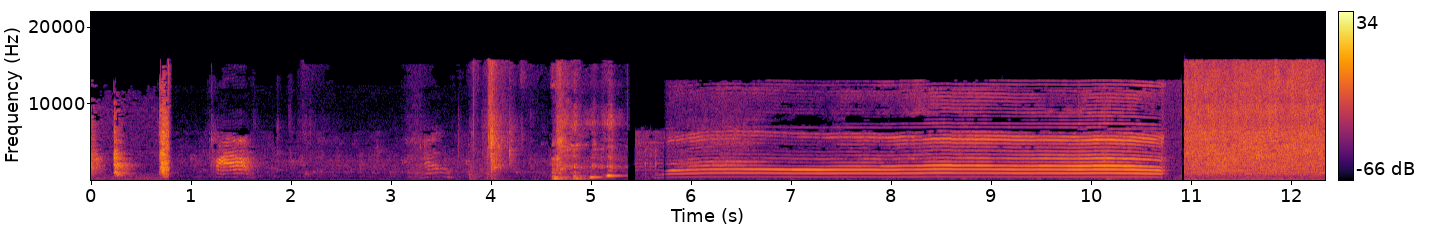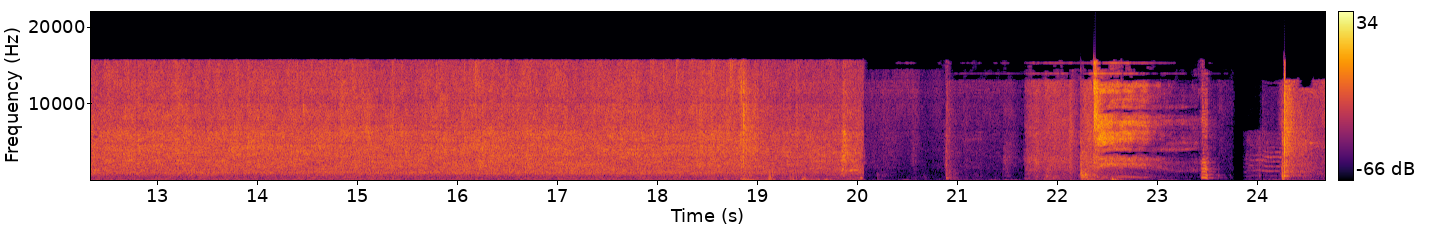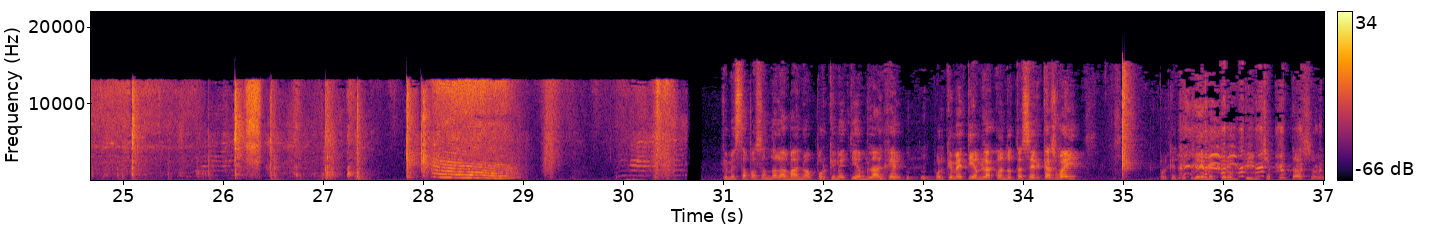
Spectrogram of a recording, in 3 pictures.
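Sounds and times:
cat meowing long: 5.6 - 10.9.

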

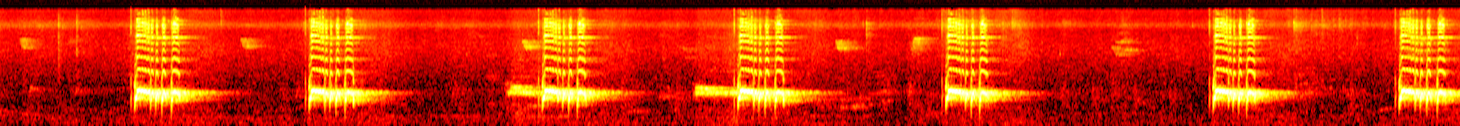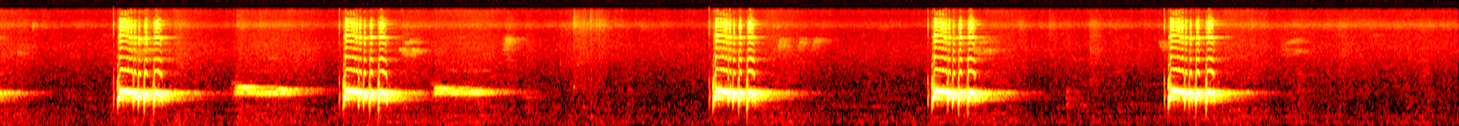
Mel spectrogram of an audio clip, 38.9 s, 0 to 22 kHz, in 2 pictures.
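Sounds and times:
dove cooing: 1.8 - 3.0, 4.1 - 5.4, 6.8 - 8.6, 9.3 - 11.1, 12.6 - 13.8, 16.2 - 17.5, 18.6 - 19.9, 21.0 - 26.2, 29.0 - 30.1, 31.9 - 33.1, 35.0 - 36.3.

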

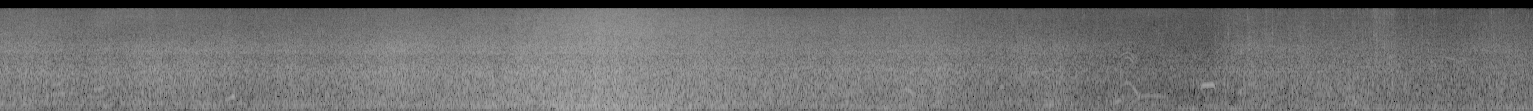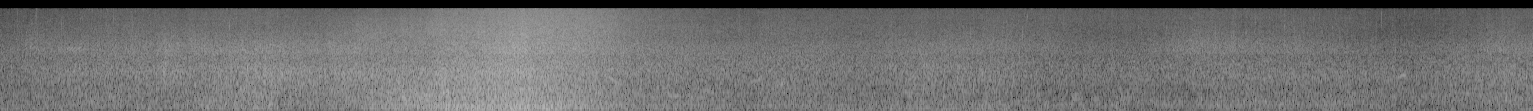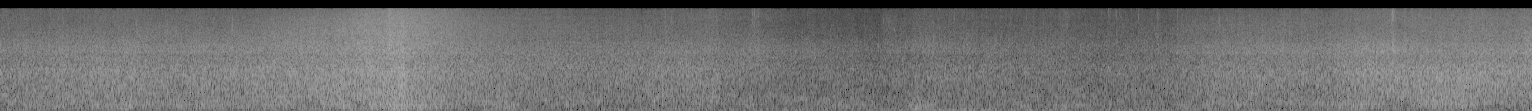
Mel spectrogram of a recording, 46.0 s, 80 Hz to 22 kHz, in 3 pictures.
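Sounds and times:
ocean waves breaking: 0.0 - 14.0.

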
